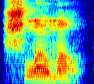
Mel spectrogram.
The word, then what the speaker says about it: Shlomo: And Solomon's name, I've said this before, but I'll tell you, the Hebrew pronunciation of these particular Hebrew letters is not Solomon. So if you say it in English, you may have heard this word in Hebrew cultures and circles, Shlomo. That would be his name, Shlomo.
